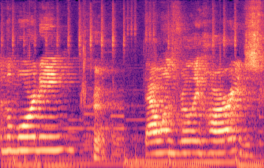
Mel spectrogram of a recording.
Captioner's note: laughter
